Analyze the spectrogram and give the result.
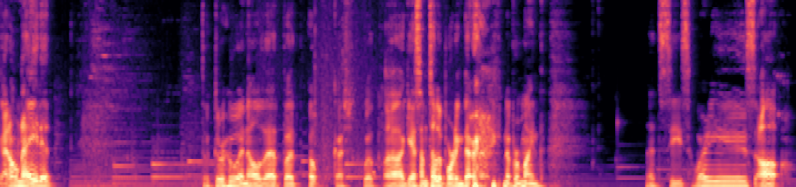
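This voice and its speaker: A man's voice: mid-range voice, measured pace, pauses often, faint music behind. A man casually commenting while streaming a story game, chatty, thinking aloud and laughing often.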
